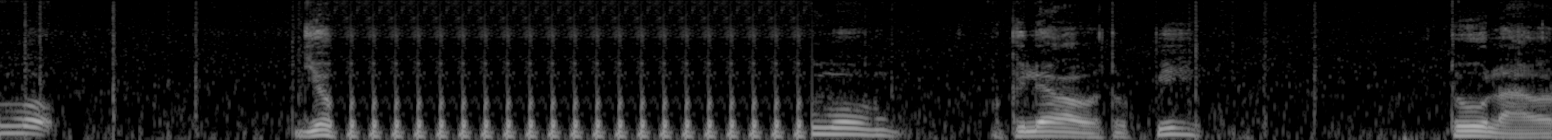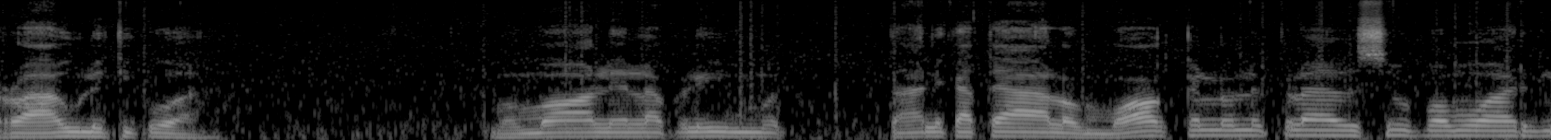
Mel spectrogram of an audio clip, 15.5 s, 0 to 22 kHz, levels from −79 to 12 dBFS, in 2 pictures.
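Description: Overdone noise removal runs through the whole speech clip: a noise reducer set far too aggressively has pulled individual frequency bands down to nothing wherever they sat near its noise estimate, leaving a lowered background dotted with twinkling specks.

A broken-record loop occupies 1.75 to 4.06 s, where a 0.11 s fragment repeats exactly, back to back, 21 times. The likely cause is a stalled player, encoder or stream resending its last held fragment, so the speech due in that span is lost.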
